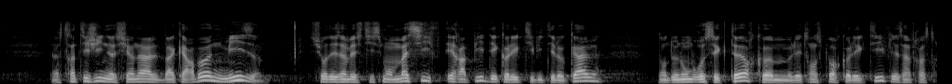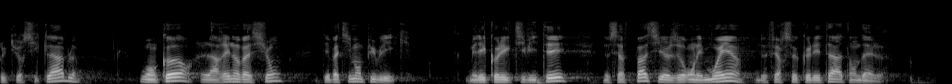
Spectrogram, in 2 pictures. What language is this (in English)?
French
